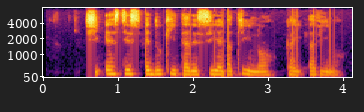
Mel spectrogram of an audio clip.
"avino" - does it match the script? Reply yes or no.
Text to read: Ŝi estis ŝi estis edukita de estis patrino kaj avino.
yes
